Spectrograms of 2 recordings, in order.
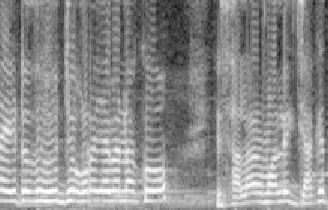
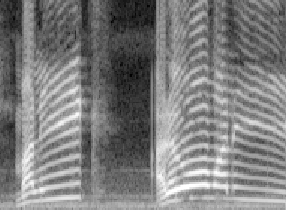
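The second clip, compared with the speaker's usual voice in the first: loud bellowing like a bull; 3 semitones higher than usual. Calling out for the owner in a skit: yelling like a bull. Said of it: "সবসময় ষাঁড়ের মতো চেল্লাচ্ছিস কেন?".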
